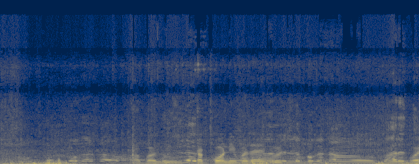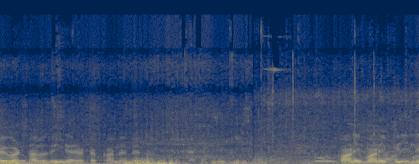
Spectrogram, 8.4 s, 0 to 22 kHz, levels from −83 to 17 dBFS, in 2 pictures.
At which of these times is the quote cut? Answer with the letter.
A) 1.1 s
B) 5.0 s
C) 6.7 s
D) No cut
C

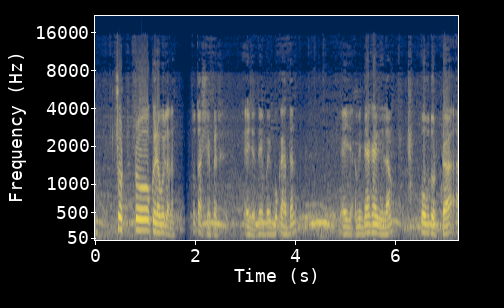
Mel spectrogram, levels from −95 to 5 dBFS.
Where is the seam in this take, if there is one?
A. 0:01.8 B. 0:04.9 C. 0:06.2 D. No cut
A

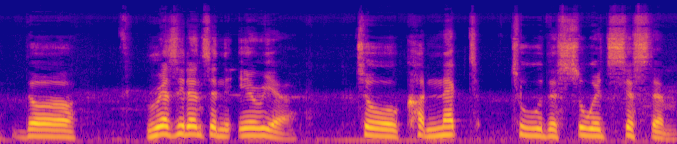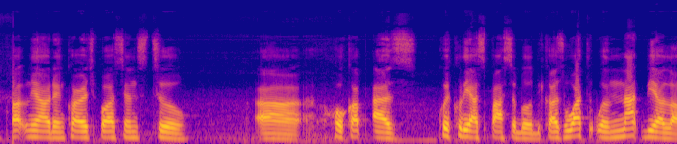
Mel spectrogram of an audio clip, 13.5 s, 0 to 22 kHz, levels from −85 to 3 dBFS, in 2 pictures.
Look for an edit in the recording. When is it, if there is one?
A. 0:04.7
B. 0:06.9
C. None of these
B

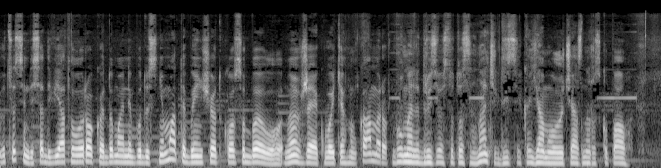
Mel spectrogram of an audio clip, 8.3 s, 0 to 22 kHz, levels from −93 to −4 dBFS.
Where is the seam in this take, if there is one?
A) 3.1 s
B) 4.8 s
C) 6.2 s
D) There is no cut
B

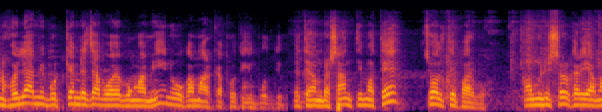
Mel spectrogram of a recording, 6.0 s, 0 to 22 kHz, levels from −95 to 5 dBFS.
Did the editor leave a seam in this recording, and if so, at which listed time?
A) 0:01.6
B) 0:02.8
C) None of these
B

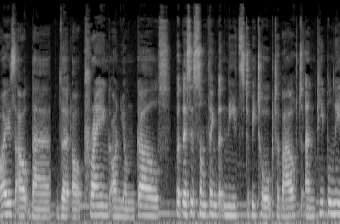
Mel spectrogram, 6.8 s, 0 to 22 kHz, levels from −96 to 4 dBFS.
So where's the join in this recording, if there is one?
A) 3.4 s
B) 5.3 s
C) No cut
C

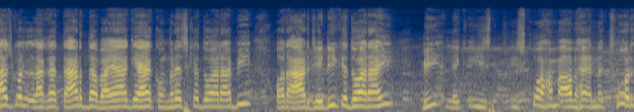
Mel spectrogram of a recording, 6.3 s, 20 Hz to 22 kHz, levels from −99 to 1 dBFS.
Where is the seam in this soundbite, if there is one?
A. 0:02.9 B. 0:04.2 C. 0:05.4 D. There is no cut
D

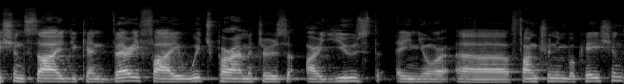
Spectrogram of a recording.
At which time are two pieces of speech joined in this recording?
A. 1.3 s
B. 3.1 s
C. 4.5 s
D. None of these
D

